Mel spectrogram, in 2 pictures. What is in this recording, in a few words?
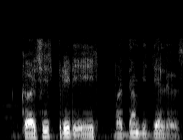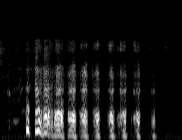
because she pretty, chilango english accent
